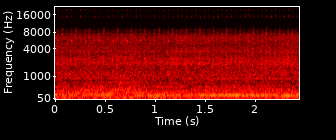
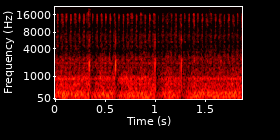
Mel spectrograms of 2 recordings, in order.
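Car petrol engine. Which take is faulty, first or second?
second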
